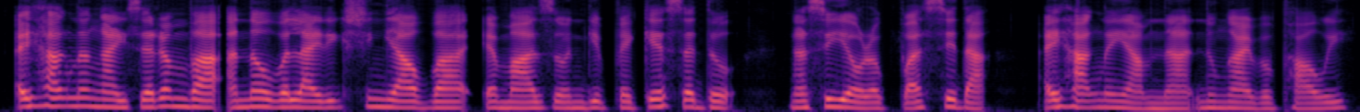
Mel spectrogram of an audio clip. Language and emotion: Manipuri, happy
